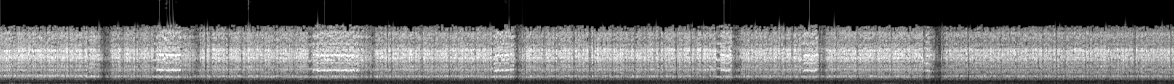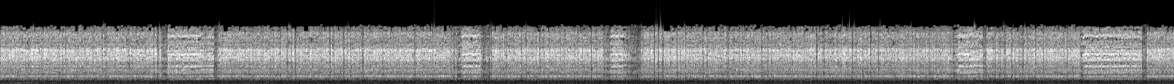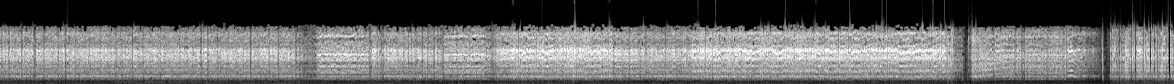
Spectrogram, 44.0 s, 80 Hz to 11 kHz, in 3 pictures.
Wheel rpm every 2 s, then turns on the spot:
320, 280, 270, 270, 270, 270, 230, 220, 220, 220, 220, 220, 220, 220, 220, 220, 220, 220, 220, 220, 190, 120.
none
